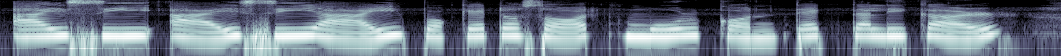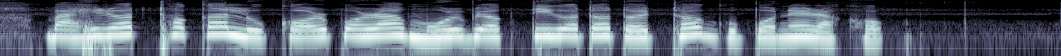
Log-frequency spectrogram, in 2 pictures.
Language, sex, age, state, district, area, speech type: Assamese, female, 30-45, Assam, Biswanath, rural, read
